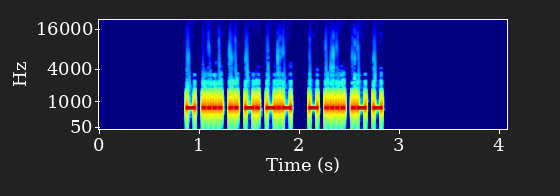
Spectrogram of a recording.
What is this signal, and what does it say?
Morse code, heard as a keyed tone, about 44 wpm, 700 Hz. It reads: THINK THAT
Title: Sets of 2 Words 45wpm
